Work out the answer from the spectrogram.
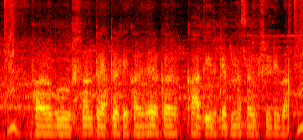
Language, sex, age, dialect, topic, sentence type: Bhojpuri, male, <18, Southern / Standard, agriculture, question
